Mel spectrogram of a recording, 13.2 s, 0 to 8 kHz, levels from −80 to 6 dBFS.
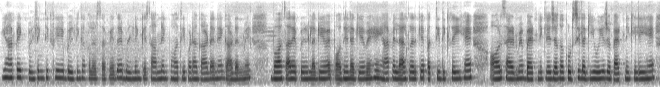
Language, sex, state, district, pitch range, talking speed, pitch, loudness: Hindi, female, Bihar, Saharsa, 185-200 Hz, 265 wpm, 195 Hz, -17 LUFS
